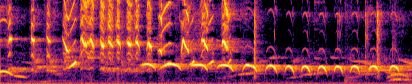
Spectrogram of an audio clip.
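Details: A white-rumped shama sings in a morning session meant to set caged birds singing: a downslurred whistle, a quick high chatter, then a steady string of looping whistled notes, about six a second.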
